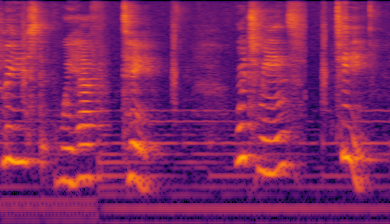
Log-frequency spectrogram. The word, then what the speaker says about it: Tee: Last but not least, we have Tee, which means tea. Say it like Tee, tea.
